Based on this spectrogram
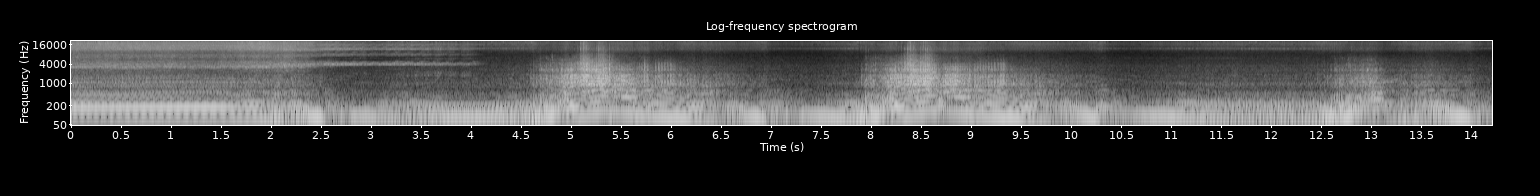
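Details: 2001 Toyota 4Runner with muffler removed and a home-made 3-inch-pipe Helmholtz resonator welded in: loud deep exhaust rumble rising and falling through three revs, low steady drone at idle between them, no harsh boom.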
